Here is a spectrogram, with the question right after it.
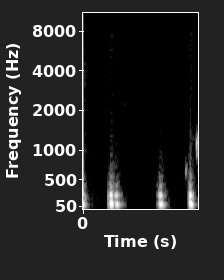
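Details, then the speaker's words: Simulated normal heart sounds on a Harvey cardiopulmonary simulator at the upper left sternal border, timed against the carotid pulse: crisp, regular first and second sounds, with the second sound louder than the first at the heart base. "Doug you'll notice that the second heart sound is louder as you would expect here at the base of the heart similarly uh it's still louder than the first heart sound which we can time along with our karate here at the upper left sternal border"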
